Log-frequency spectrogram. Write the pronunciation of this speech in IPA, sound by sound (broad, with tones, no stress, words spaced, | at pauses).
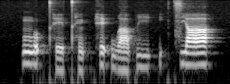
ŋo˦ʔt̪ʰe˨˩t̪ʰẽ˨k̚he˦ʔ wa˧pi˦ʔ | t͡sja˦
